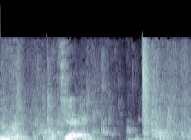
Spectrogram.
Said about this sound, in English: Don't like put the water on his face. So don't splash on his face.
